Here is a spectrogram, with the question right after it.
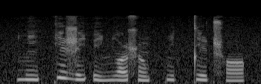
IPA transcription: ʎĩ˨˩˦kːi˥˨ʐi˩˥ ʔɪ˩ʎɔ˨˩˦ ʂõ˩pːi˨˩˦ tːi˨˩˦ʈ͡ʂʰɔ˩

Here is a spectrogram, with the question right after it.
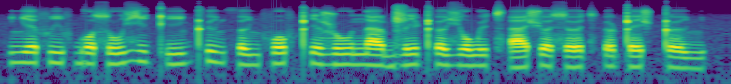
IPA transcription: ʎefifɡo suʑi kʼiʎʈʰyʎ θøʎfofʈʰi ʐunæ ɖ͡ʐiʈʰø ʑowyt͡sʼæʃø søt͡sʼø ʈeʃ ʈøʎ

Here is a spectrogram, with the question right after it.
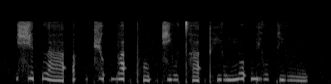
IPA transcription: ɕe˦t̚la˨ʔ | t͡ɕo˦ʔba˦ʔpʰɔ̃˨p̚ t͡ɕju˧t̪ʰa˨ʔpʰju˧ mo˦ʔbju˧kju˨˩

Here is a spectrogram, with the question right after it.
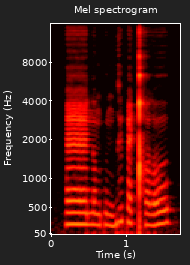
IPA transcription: æː nɔŋpuŋbɨ pæǃʰɔlˠo

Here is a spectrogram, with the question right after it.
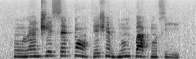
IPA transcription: ũ˨lɛ̃˧d͡ʒe˦sɛ˦ k͡pɔ̃˦˨ke˨˦ʃɛ̃˦˨ɡ͡bũ˨˦ ɡ͡ba˦˨ k͡pũ˨si˨

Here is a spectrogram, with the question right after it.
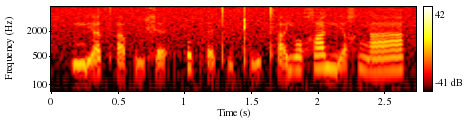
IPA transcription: mʲa̰ tʼa̰pḭxɛ̰ʔ hopʼɛ̰tʼḭkʼḭ tʰa̰joχa mʲa̰χ ŋa

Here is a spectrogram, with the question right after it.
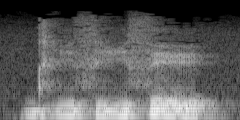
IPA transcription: dʱisise

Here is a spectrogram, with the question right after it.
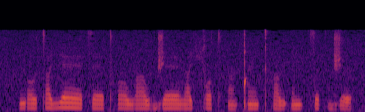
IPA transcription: wɔʊ̯tɑʎɛː t͡sɛːtʰɔːwɑːwd͡ʒɛː ðɑçɔ tʰɑ̃ǃɛ̃ kʰɑwʔɛ̃ʎt͡sət d͡ʒə

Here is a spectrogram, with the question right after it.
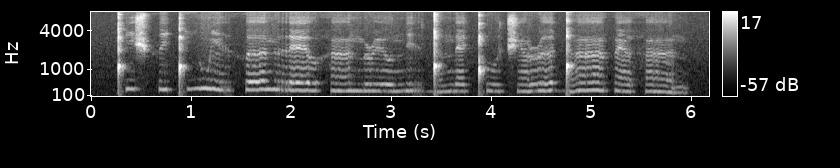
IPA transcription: ǃʼiʃθiǃʰi̤ wĩrθəːn rɛːʊ̯hə̃ːnɹʏʊ̯ nirɡ͡ǃə̃nɛǃʰu t͡ʃə̃ɹə ɡ͡ǃə̃ː θɛ̃ə̯hə̃ːn

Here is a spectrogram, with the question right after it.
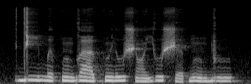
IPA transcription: diː˦mə˧ pũ˧ɡʷaː˦˨ kʷĩ˧ɾu˧ʃɔ̃˨ju˧ ʃə˨ɓũ˧ bu˧

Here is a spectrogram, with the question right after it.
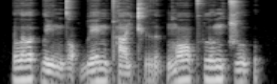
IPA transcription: lɤː˥˩t̚li˨˩n dɔ˨˩ʔbeː˥˩ŋpʰa˧jkʰrɯ˨˩k̚ mɔː˥˩pʰlu˥˩nt͡ɕu˦˥ʔ

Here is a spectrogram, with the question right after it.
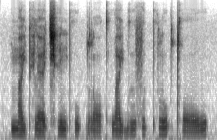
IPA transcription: ma˨˩j pʰlɛː˩˦t͡ɕʰi˧npʰu˨˩ʔ prɔː˩˦kʰwa˧jbɯː˦˥fɯ˥˩k̚ pʰlu˦˥ʔtʰoː˩˦w

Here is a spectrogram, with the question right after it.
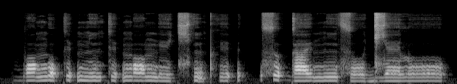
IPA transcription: bɔ˨ŋo̰˦˨kɪ˦ʔɲĩ˨ kɪ˦ʔŋɔ˦ ŋe˨t͡ɕʰĩ˦˨pʰɪ˦ʔ | sʊ˦ʔɡa˨ɪ̯ŋĩ˨ so˨d͡ʑɛ˦ lo˦

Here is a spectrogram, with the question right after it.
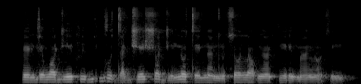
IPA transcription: ɛ̃˧ɡe˧ wɔ˧d͡ʒĩ˧fi˧bi˦ ɡu˦˨da˧ d͡ʒe˦ ʃɔ˦˨d͡ʒĩ˨˦no˦˨te˧ nã˧dũ˧so˦ lɔ˧ɡã˧ki˧ ɾi˨mã˧lɔ̃˨si˧

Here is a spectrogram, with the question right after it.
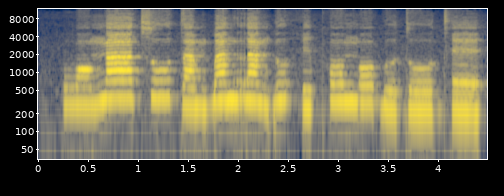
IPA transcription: βɔ˨ ŋaː˦t͡soː˦ ta˨mɡ͡ba˦nra˦˨ŋɗʊ˦ hɪ˨pʰɔ˦ ŋɔ˦ɓʊ˨toː˨ tʰɛ˨

